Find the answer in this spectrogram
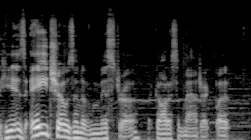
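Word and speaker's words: Mystra: it's spelled my s r a but it's pronounced mistra I always grew up pronouncing it Maestra it's the difference between you know now now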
